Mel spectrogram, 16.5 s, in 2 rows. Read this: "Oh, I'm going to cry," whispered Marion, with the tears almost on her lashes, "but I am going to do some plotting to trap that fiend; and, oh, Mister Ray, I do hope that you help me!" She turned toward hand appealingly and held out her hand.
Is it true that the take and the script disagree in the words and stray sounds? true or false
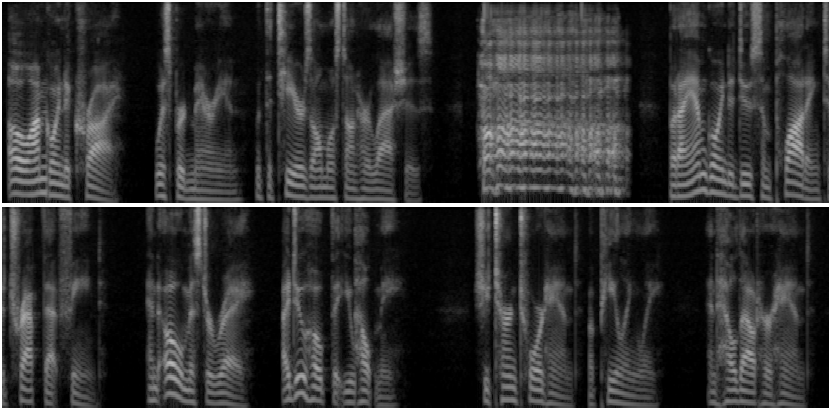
true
